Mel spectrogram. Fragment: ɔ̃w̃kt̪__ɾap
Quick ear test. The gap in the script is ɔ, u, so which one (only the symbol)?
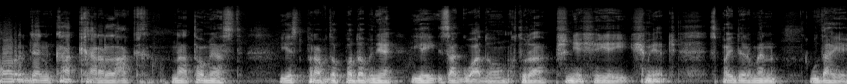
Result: u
